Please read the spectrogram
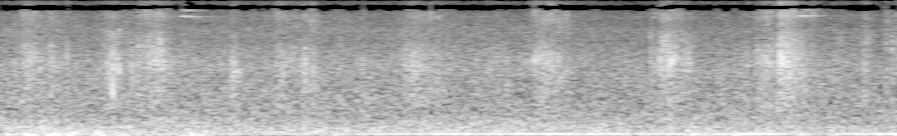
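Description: Footsteps crunching through dry fallen leaves at a walking pace, over a steady low hum.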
